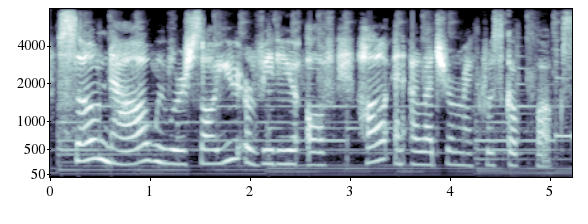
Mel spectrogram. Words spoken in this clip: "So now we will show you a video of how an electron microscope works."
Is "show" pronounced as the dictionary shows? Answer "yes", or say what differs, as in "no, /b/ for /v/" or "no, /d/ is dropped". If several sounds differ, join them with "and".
no, /s/ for /ʃ/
